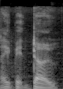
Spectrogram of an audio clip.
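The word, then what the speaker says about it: 8BitDo: got an 8-bit do i call make bit do but i have a feeling they're supposed to be pronounced a bit doe as in nintendo um i've got an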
